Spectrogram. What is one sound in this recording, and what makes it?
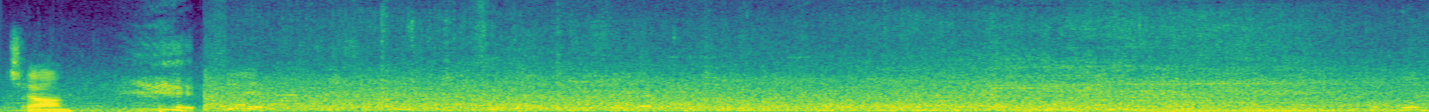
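A busy street crowd murmurs outdoors.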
